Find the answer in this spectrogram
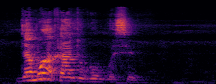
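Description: Speech: a man says a short phrase, followed by a faint low hum.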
